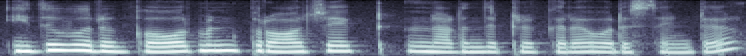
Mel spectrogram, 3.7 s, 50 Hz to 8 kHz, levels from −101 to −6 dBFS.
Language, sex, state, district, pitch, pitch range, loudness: Tamil, female, Tamil Nadu, Nilgiris, 225 Hz, 210-250 Hz, -14 LUFS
